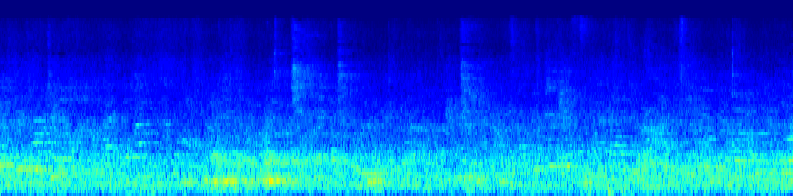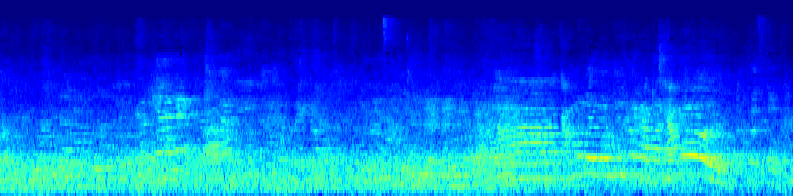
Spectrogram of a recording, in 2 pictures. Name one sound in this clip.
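A crowd of men and women murmurs and chatters in a large echoing hall.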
